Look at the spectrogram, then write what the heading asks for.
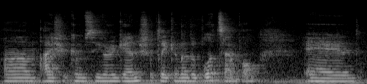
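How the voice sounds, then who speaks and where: A man's voice: fairly high pitch, completely flat delivery, fairly quick, vocal fry, roomy sound, distant mic, slight background noise. A young man giving a casual, hesitant personal update, full of ums and restarts, his voice sometimes cracking with air breaking through. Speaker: vlogger.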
